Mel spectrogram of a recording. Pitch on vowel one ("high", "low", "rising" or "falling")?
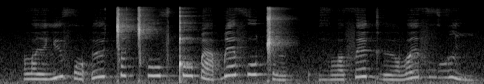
low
